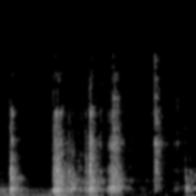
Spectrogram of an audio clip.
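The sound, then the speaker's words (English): Metal spoons being grabbed and clinking together as individual plates of fudge are set out: several short, bright metallic clinks and rattles at uneven intervals, fairly quiet, with no talk. “And I'm grabbing spoons. It's the sound of spoons”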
